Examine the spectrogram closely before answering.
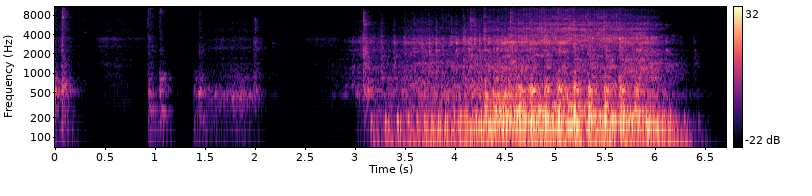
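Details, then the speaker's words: Puch Maxi moped with original spark plug, spark present, choke on and carburetor tickled: a few weak coughs and pops, then a brief ragged burst of firing that dies away; hard starting, won't catch. "okay maybe not it would have been nice to just get on it and it go"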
